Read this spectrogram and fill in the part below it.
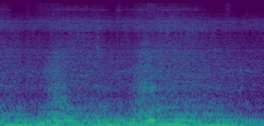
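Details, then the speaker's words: Nissan Juke, fully warm, during a MAF-to-speed-density conversion with electronic throttle control still active. Two quick throttle snaps rise and fall cleanly with no stumble. The engine revs normally. "okay so it revs totally normal"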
